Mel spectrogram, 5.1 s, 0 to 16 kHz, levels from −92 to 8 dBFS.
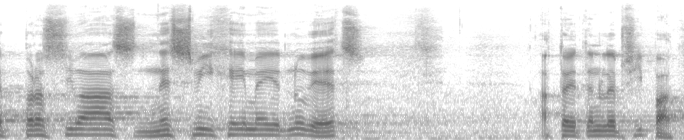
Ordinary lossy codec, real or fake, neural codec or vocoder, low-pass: Opus, 64 kbps; real; none; 14.4 kHz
